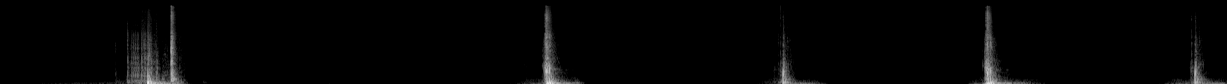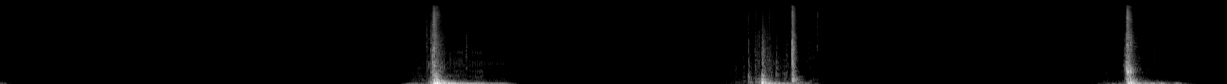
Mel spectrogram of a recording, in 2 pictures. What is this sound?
Auto Door Open Close
Car door being opened and closed
Auto, Door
